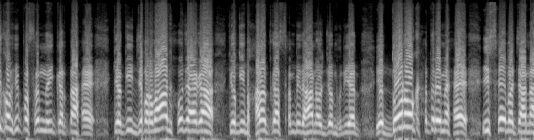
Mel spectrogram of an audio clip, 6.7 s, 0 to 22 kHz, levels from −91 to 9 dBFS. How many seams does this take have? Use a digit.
1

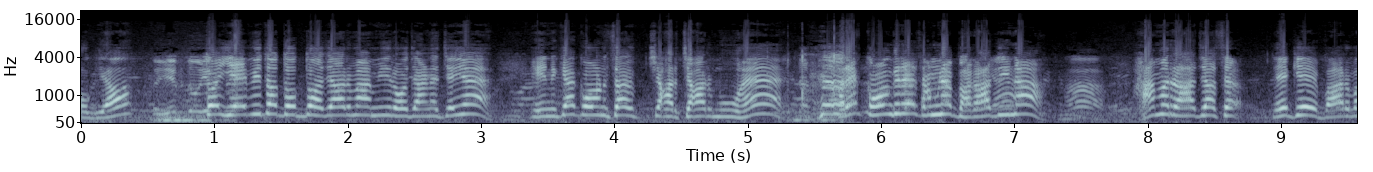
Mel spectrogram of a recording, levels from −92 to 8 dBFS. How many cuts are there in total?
1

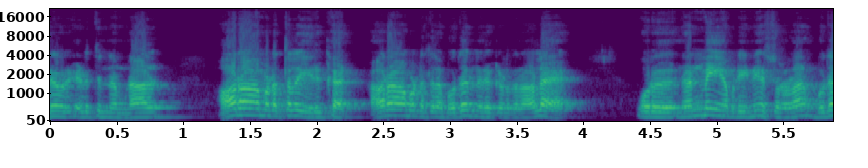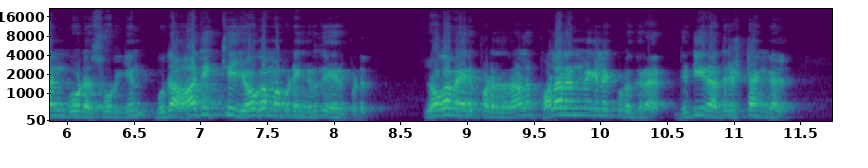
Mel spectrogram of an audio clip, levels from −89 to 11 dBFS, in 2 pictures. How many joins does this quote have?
0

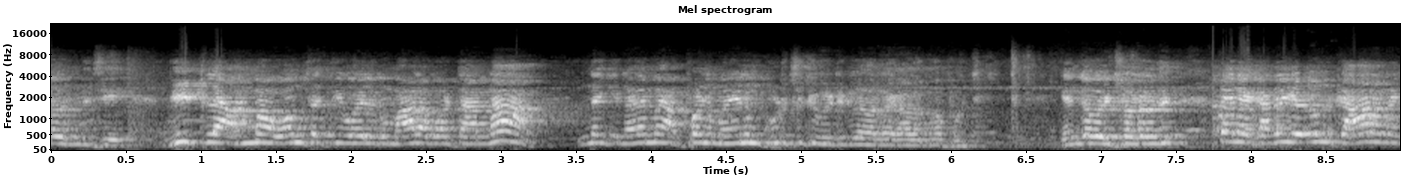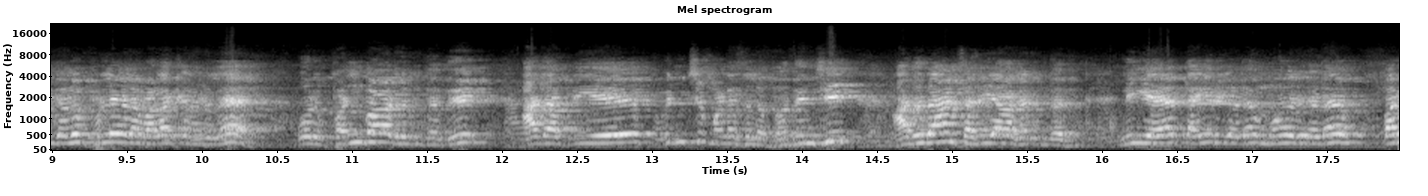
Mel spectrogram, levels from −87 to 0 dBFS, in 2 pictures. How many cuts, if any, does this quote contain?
1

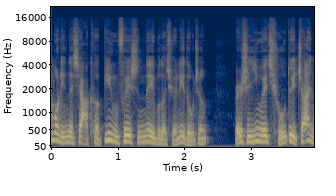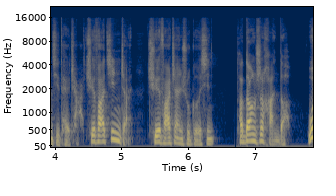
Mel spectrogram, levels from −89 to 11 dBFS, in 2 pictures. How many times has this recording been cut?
1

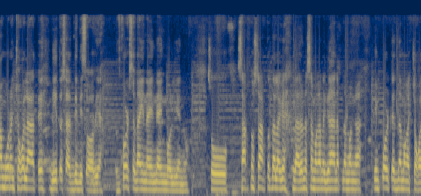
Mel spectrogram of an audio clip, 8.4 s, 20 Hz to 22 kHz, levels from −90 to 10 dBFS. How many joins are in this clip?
0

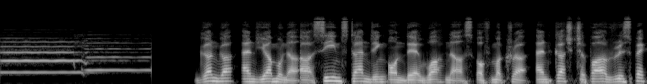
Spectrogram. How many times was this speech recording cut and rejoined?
1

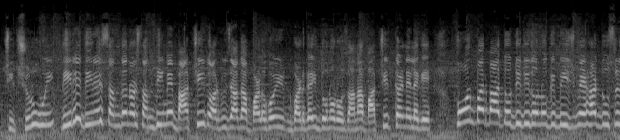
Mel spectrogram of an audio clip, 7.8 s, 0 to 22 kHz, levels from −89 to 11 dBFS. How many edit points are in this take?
0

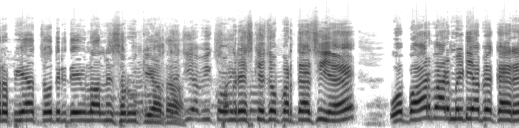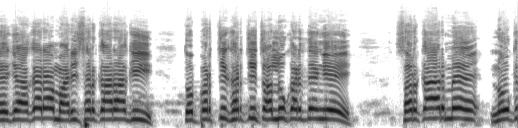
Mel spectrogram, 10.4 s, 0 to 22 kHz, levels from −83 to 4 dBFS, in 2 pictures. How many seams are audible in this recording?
1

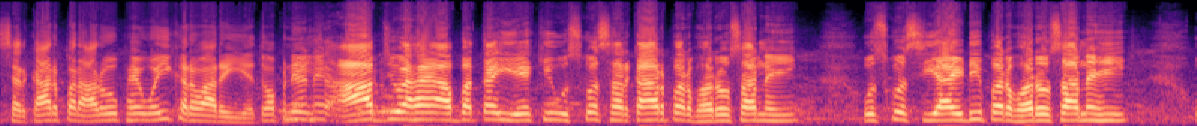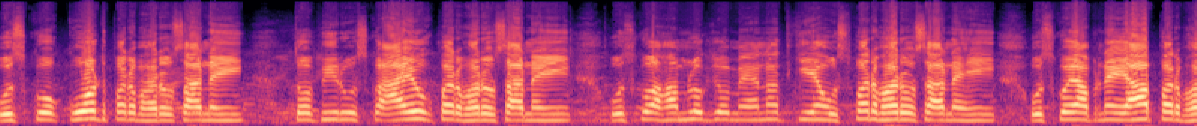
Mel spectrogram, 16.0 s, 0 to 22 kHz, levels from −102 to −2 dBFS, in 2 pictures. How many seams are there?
0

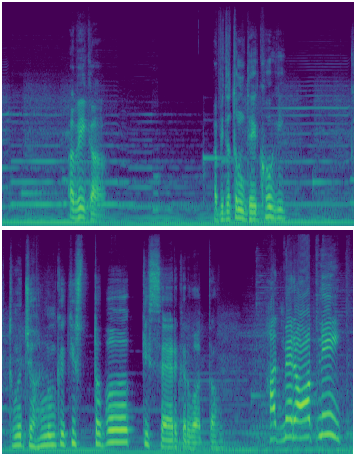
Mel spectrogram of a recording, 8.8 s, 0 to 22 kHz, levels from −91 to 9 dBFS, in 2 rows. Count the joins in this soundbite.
1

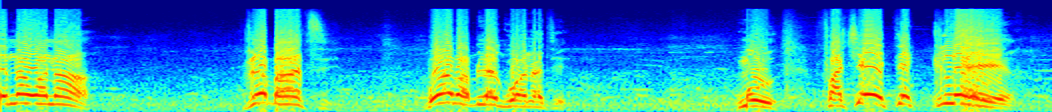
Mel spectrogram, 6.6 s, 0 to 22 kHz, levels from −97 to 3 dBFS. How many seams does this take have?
1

